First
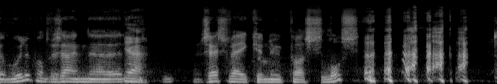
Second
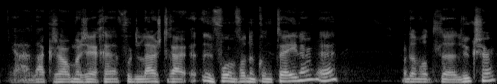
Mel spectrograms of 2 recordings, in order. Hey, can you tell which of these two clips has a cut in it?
first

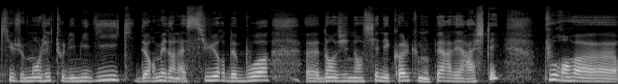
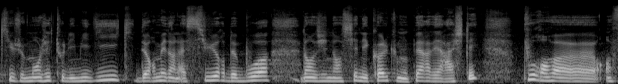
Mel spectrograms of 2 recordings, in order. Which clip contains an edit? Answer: second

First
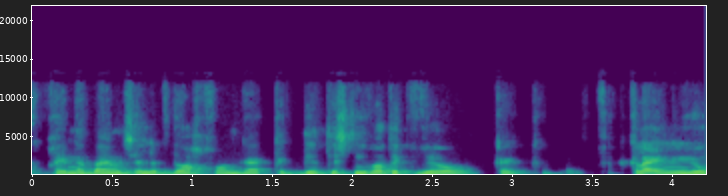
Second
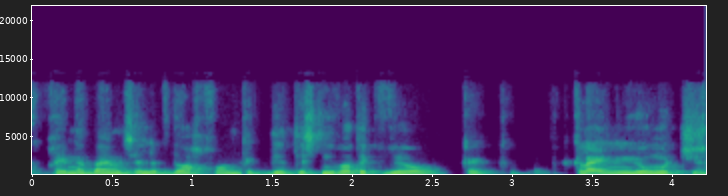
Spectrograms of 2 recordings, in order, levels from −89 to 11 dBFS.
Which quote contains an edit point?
second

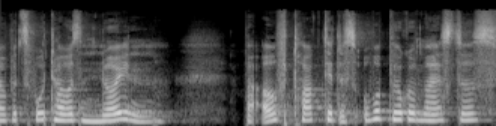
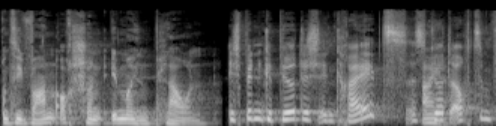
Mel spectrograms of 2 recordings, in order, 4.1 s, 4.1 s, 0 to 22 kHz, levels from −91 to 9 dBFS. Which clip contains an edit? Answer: second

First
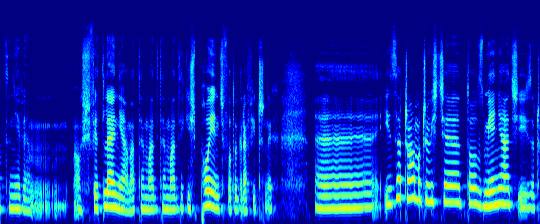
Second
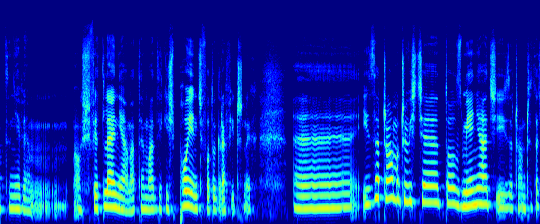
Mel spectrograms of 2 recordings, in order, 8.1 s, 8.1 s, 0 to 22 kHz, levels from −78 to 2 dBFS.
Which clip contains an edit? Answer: first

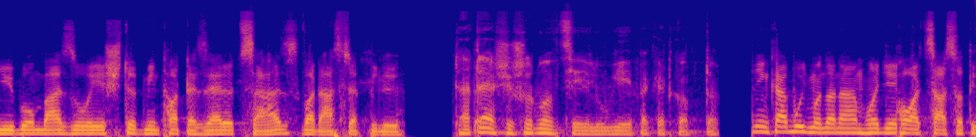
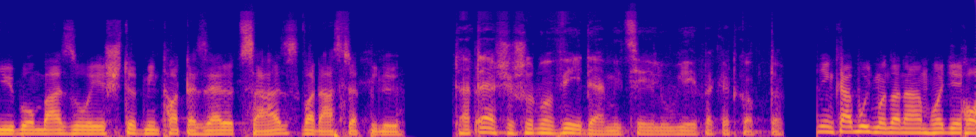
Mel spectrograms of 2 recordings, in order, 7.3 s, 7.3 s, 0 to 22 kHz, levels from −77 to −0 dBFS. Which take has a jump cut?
first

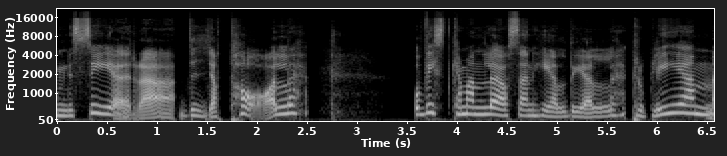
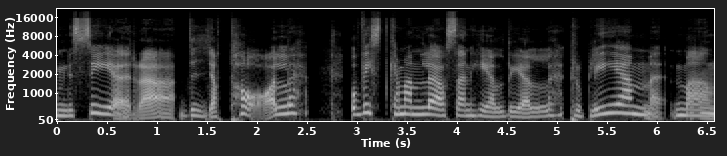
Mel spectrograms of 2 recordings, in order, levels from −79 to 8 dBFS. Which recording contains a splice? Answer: second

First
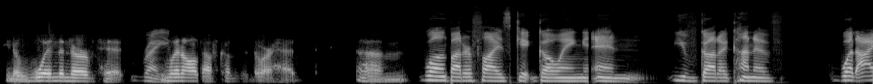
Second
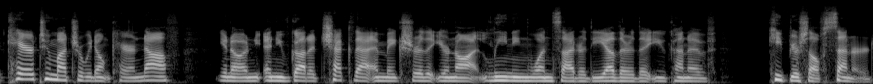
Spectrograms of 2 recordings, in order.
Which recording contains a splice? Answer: first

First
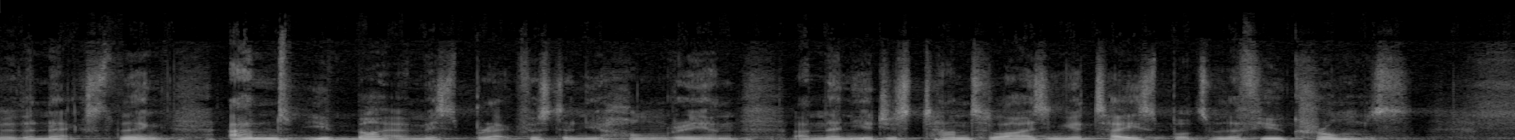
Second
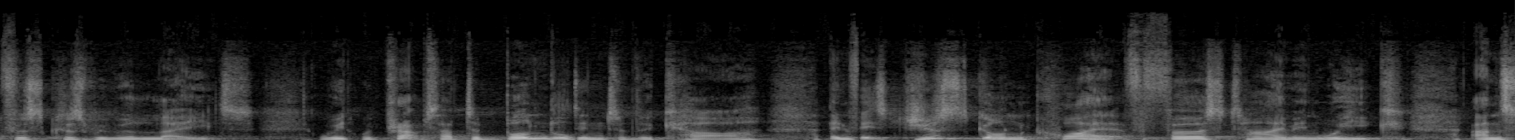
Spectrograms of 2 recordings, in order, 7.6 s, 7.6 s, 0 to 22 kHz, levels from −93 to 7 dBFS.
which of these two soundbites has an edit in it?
second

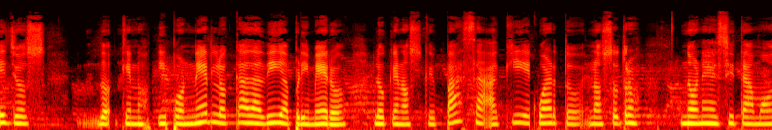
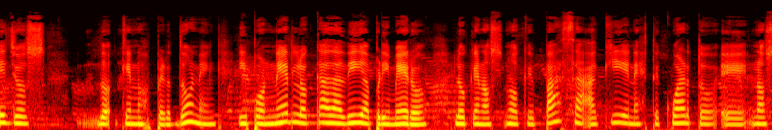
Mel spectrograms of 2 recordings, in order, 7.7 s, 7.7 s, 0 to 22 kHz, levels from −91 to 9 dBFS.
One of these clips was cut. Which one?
first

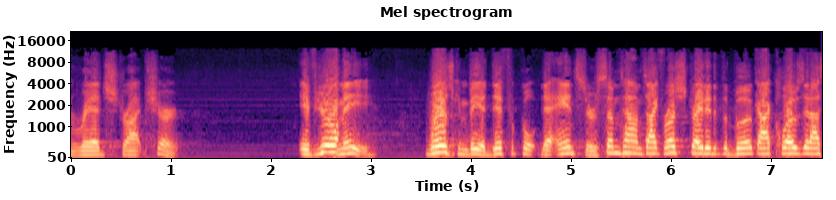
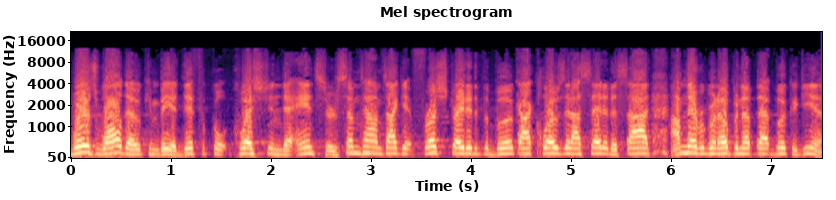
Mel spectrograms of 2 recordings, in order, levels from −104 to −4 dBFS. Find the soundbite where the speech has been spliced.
first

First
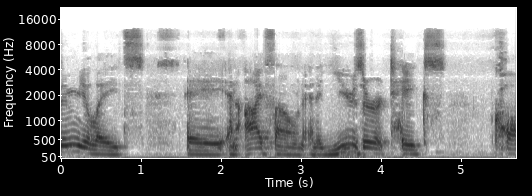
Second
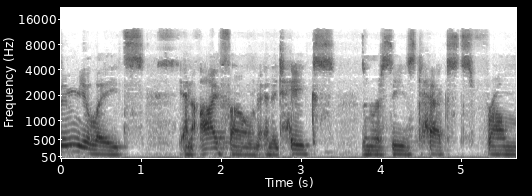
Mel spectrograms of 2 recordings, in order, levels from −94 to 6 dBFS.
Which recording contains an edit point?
second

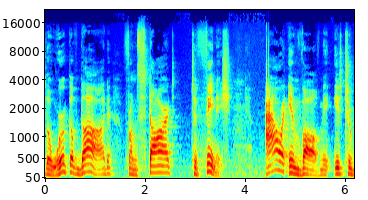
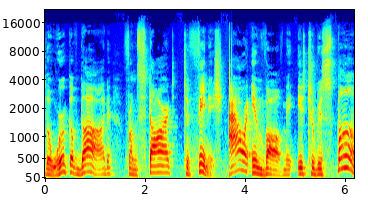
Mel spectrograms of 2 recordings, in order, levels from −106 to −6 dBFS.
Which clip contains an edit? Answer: second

